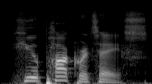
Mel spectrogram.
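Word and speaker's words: ὑποκριτής: are at some point hupocrates hippocrates this is the word for a hypocrite hupocrates is that rough or smooth hupocrates that one is rough okay we've got three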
